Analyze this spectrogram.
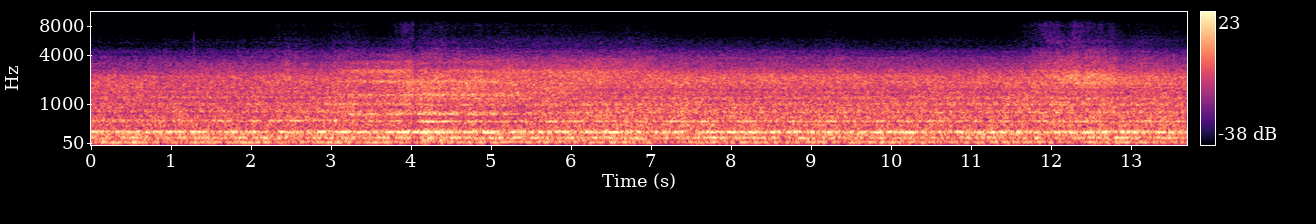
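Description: Tyres roll and rumble on the road surface.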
